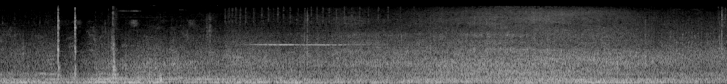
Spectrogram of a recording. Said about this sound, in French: Pour l'instant, ça va, il y a un peu de vent, on est à l'ombre, donc ça va.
